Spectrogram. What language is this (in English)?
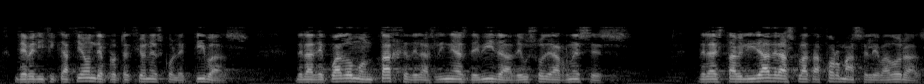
Spanish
